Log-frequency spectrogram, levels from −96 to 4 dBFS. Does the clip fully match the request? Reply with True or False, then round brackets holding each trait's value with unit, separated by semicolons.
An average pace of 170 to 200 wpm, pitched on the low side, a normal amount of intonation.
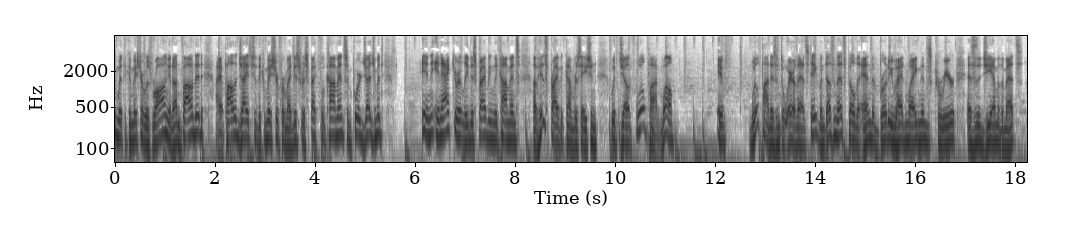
True (180 wpm; 130 Hz; 4.3 semitones)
